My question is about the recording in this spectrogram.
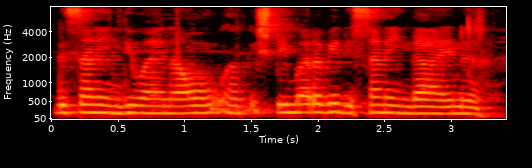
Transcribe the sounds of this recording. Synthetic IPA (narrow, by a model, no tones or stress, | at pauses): ɗɪsaɽ̃ĩːnd̪ijũaːɦɪnɐũsʈiːmaɾbʱiɗɪsaɽ̃ĩːnd̪aːɦɪn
